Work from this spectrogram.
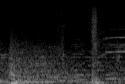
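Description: In Mount & Blade Warband, a horse gives a short, sharp neigh with clip-clop hoofbeats beneath, loud and close amid brief clashing combat noise.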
